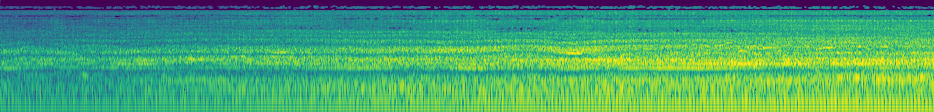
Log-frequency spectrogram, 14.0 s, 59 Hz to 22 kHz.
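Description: Massey Ferguson 385 tractor's four-cylinder diesel engine running steadily under load while pulling a cultivator, growing steadily louder as it comes nearer; the engine note dips and recovers briefly a little past halfway.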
